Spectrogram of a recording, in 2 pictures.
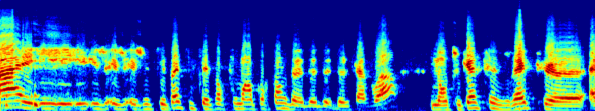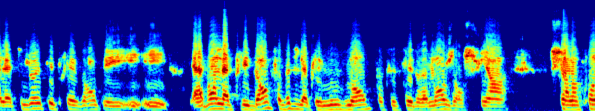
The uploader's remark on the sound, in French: Cet épisode a été enregistré par téléphone.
